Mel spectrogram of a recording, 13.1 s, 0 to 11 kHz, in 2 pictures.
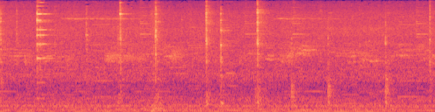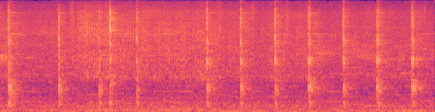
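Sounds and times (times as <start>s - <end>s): car jack clicking as cranked: 6.6s - 9.0s.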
